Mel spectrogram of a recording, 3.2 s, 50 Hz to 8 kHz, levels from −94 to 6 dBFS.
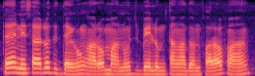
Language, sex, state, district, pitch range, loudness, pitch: Chakma, male, Tripura, Unakoti, 135-175 Hz, -14 LUFS, 140 Hz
